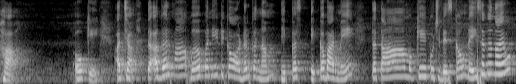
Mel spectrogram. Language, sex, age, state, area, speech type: Sindhi, female, 30-45, Chhattisgarh, urban, spontaneous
